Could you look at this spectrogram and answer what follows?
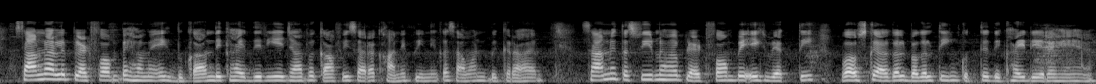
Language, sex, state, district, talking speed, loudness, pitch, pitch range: Hindi, female, Maharashtra, Aurangabad, 215 wpm, -17 LUFS, 180 Hz, 165-195 Hz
